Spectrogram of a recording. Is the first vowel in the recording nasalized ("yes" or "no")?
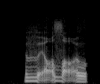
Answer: no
